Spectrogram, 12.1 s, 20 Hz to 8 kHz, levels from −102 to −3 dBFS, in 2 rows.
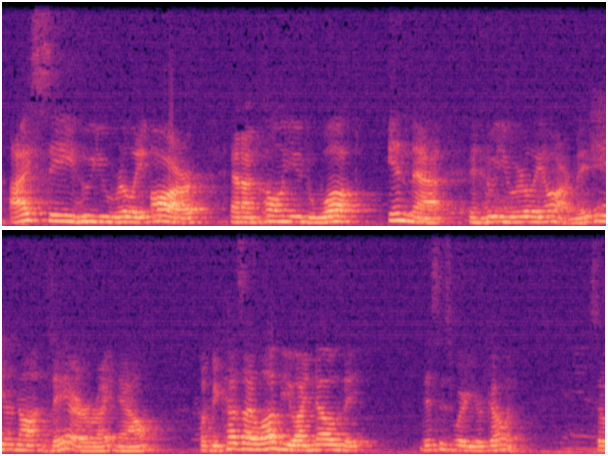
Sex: male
